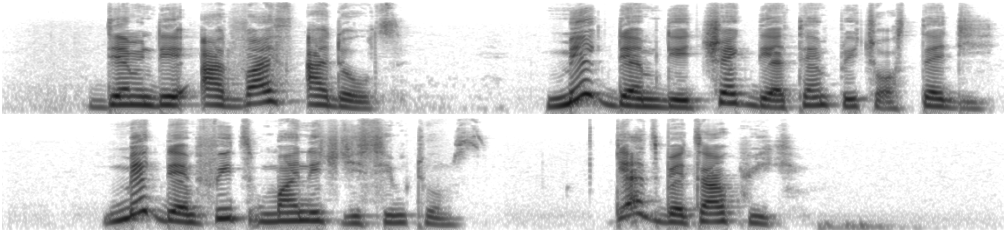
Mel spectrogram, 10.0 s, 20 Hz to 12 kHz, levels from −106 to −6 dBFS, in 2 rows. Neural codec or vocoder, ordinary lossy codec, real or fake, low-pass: none; none; real; none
